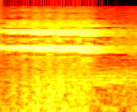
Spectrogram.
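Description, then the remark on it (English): Lieutenant Calvin drives away in a car, its strained, high engine whine loud at first, then fading quickly into the distance within a couple of seconds. No voices are heard. “From a distance, I finally heard Lieutenant Calvin drive off.”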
